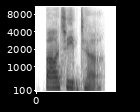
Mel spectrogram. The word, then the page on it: partita: Indian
